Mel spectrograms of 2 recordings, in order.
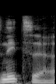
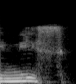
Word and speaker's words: Nice: You see, because when I read it, I read it as Nizza. I pronounce it as a European. – It would be Nice in France and the rest of Europe, as far as I know. Nice is the way to pronounce it.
